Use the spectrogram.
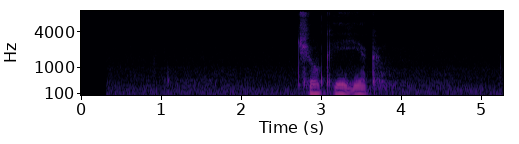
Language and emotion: Russian, neutral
